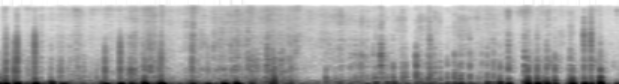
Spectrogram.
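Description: A large, thin, solid round cork trivet is held up and scratched with long, pointed acrylic nails. The result is a quiet, soft, dull run of rapid scratching taps, heavy in the low end and uneven in rhythm.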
